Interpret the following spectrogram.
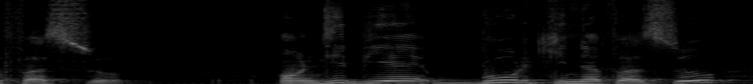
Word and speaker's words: Faso: Et Faso, F-A-S-O, là aussi on ne dit pas Faso, mais Faso, qui veut dire la terre ou le pays.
